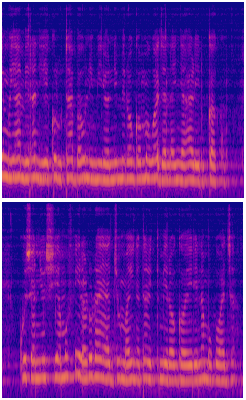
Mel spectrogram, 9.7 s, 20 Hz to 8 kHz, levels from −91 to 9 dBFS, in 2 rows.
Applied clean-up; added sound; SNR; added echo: none; none; none; reverberation time 1.3 s.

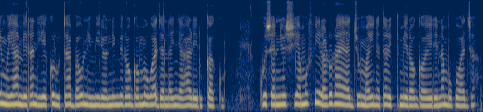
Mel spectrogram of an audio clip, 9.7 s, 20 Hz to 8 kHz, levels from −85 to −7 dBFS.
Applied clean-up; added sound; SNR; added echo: none; none; none; none.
